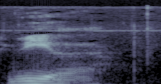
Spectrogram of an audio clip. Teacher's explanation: Anytime there's that D between two vowels, right, it gets that voiced interdental fricative sound, th. And when it's spoken fast, that th disappears.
